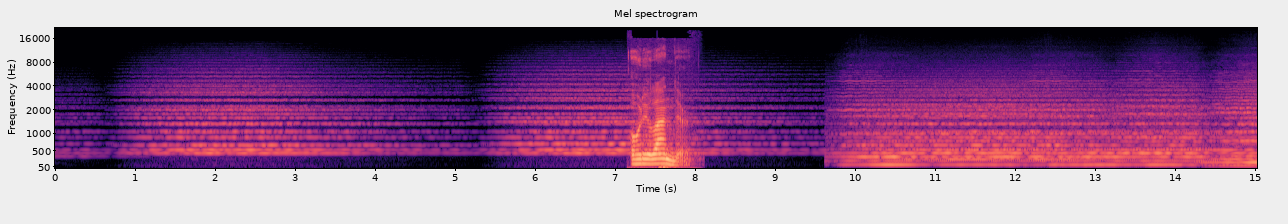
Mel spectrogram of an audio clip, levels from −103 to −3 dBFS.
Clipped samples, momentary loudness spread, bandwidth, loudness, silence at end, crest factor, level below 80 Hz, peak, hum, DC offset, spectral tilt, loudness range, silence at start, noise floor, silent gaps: under 0.1%; 24 LU; 16.5 kHz; -27 LUFS; 0 s; 26 dB; -50 dBFS; -2 dBFS; none; under 0.1%; -6 dB/octave; 17 LU; 0.85 s; -59 dBFS; none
